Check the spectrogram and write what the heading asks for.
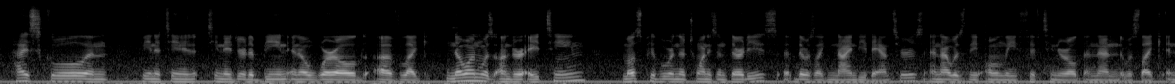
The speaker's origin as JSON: {"language": "English", "area": "Long Island", "region": "New York", "country": "United States", "tie": "born or raised there", "said": "I'm from Long Island, New York. Grew up about an hour and a half outside of the city."}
